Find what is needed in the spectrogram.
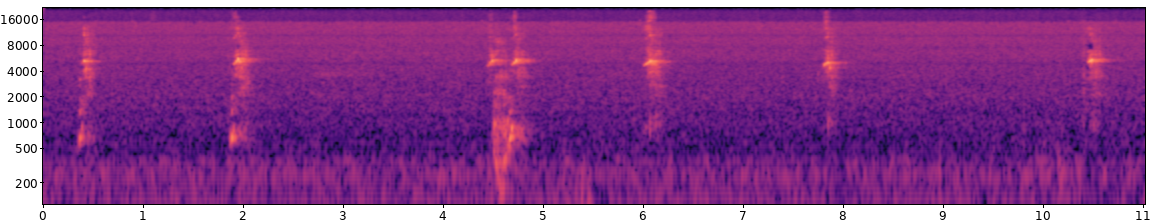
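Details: Bernese Mountain Dog resting after a hard day of play: six short, sharp hiccup sounds in about 11 seconds, spaced irregularly, over low room noise; hiccups.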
